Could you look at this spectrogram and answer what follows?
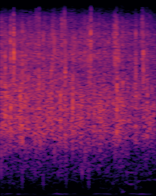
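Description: Steady, dense applause from a studio audience at a Senegalese televised debate show, loud and continuous for the whole stretch with no pauses.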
